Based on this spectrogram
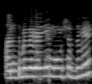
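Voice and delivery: ordinary talk, nothing marked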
